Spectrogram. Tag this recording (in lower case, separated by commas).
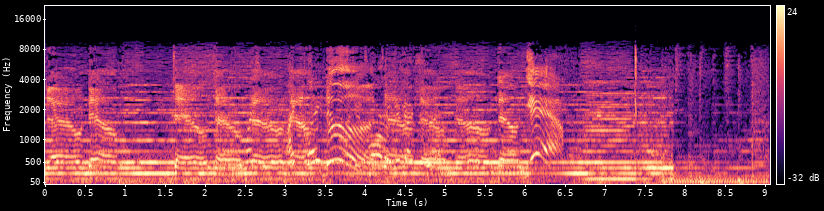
speech, male singing, music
